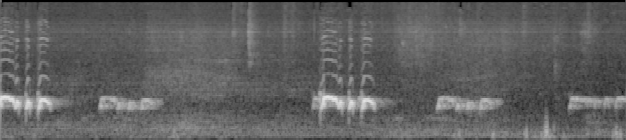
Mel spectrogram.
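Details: Local zebra dove, loud and long-voiced, used to stimulate other doves: sharp three-note stuttered bursts each followed by softer rolling trilled coos, repeating steadily.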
